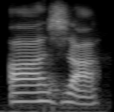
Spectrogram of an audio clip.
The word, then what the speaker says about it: Aja: Wrestling Nerd in the chat said it's pronounced Aja. Aja. Thank you.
